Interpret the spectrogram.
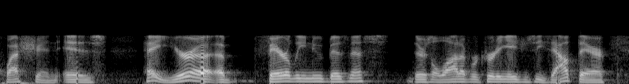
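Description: The whole clip has a narrow, boxed-in quality, with nothing audible above 4 kHz, a grainy hiss beneath the speech, s sounds turned scratchy and loud bright moments breaking up. This is the Bluetooth CVSD headset codec: its one-bit, 64 kHz up-or-down coding can't keep pace with fast, loud changes.

Short buzzy stutters interrupt the speech at 0.77 to 0.80 s, 2.01 to 2.05 s, 4.13 to 4.16 s and 5.57 to 5.60 s. These are Bluetooth headset packet repeats: audio between headset and phone went missing, and the last packet was replayed in its place, producing a buzz near 267 Hz. The gaps cover about 15, 26, 11 and 19 ms, and the final one is broken into scattered bits over 30 ms, with the longest stretch around 10 ms.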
